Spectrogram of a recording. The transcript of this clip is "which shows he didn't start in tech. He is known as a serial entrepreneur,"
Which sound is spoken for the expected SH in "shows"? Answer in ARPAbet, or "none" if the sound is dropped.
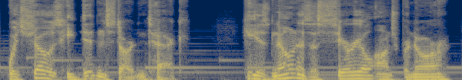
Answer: SH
